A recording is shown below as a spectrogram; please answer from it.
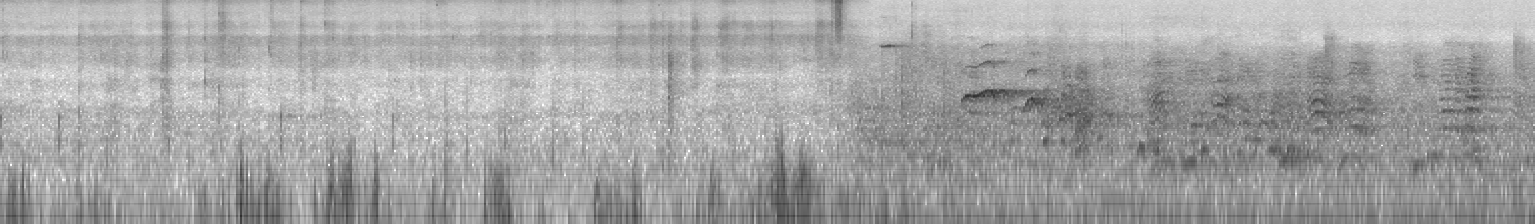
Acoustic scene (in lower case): residential area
